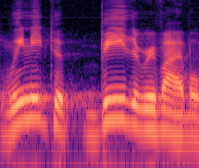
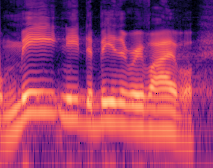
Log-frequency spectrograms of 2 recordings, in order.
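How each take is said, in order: First: Said in the usual way. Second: "Me" pushed to the front and stressed. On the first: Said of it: "Bad English". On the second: Shown as a demonstration. Pastor twisting grammar to stress "Me". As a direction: lean on "Me" as a playful grammar twist. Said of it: "Bad English, but hey, it works".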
